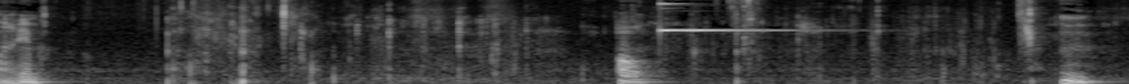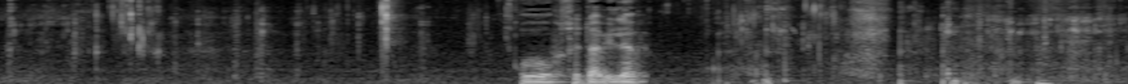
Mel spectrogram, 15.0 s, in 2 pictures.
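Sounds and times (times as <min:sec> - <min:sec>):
chewing toast: 0:01.0 - 0:04.0, 0:05.7 - 0:11.1, 0:11.8 - 0:15.0.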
